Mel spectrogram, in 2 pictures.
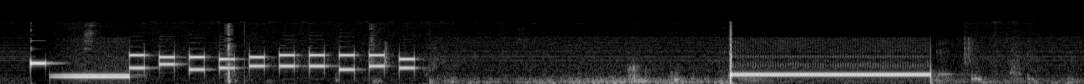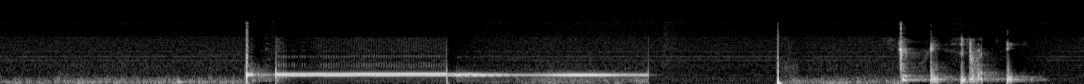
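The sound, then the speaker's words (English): A quick run of two-tone keypad beeps as a number is dialed to reach an attorney by phone, followed by two long, steady telephone tones separated by a pause, then brief clicks and faint noise. “And we will first go to 7 A, and I believe we are getting the licensee is going to be present, but we're getting attorney on the phone.”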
